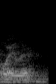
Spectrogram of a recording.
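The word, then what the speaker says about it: Euler: Leonard Oiler. That is pronounced Oiler. Pronounced it. Everyone thinks that when they don't have a teacher to tell them. Yeah. So it is actually it said Oiler but Leonard Oiler he was the first guy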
